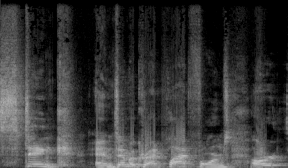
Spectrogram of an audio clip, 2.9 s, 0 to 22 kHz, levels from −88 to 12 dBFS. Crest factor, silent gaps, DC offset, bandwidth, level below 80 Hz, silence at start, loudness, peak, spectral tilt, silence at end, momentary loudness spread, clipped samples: 14 dB; none; under 0.1%; over 20 kHz; -68 dBFS; 0 s; -20 LUFS; -6 dBFS; -2.5 dB/octave; 0 s; 5 LU; under 0.1%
